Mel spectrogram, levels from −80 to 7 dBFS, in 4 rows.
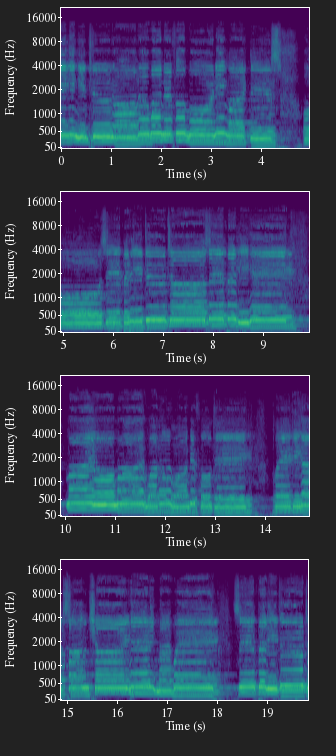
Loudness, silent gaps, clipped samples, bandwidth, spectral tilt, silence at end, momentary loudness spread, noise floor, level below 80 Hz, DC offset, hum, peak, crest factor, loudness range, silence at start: -26 LUFS; none; under 0.1%; 14.5 kHz; -5 dB/octave; 0 s; 7 LU; -45 dBFS; -58 dBFS; under 0.1%; none; -12 dBFS; 14 dB; 3 LU; 0 s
